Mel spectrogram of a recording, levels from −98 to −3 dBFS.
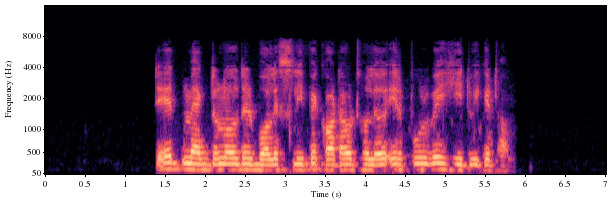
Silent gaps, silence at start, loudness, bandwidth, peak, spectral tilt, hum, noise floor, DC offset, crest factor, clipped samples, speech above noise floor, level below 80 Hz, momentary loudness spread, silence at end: none; 1.4 s; -18 LUFS; 7.4 kHz; -2 dBFS; -7 dB/octave; none; -88 dBFS; under 0.1%; 16 dB; under 0.1%; 70 dB; -58 dBFS; 7 LU; 1.2 s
